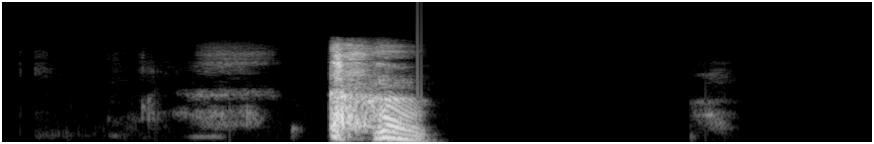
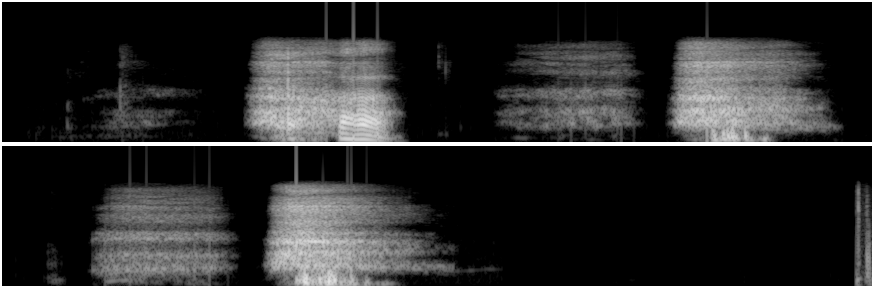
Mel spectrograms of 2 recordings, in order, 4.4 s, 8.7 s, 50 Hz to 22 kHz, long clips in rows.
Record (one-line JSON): {"cough_length": "4.4 s", "cough_amplitude": 28971, "cough_signal_mean_std_ratio": 0.24, "exhalation_length": "8.7 s", "exhalation_amplitude": 20263, "exhalation_signal_mean_std_ratio": 0.34, "survey_phase": "beta (2021-08-13 to 2022-03-07)", "age": "45-64", "gender": "Male", "wearing_mask": "No", "symptom_none": true, "smoker_status": "Current smoker (11 or more cigarettes per day)", "respiratory_condition_asthma": false, "respiratory_condition_other": false, "recruitment_source": "REACT", "submission_delay": "1 day", "covid_test_result": "Negative", "covid_test_method": "RT-qPCR"}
